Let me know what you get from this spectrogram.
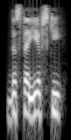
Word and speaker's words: Достоевский: Достоевский, автоматически поправил оператор, предоставьте ваш идентификатор корабля, отправил.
